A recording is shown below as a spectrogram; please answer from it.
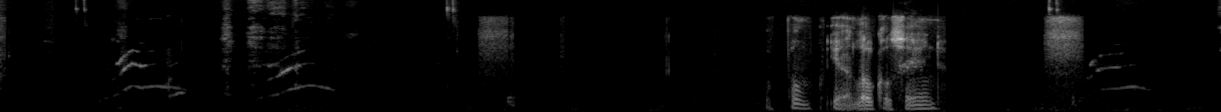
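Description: A cat meows several times, rising and falling calls close by with clicks and thumps between them, while someone talks in between.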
